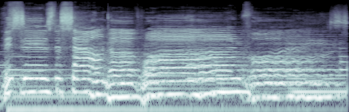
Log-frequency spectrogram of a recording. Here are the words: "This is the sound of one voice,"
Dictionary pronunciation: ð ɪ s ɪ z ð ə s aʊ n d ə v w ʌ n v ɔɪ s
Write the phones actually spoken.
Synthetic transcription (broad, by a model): ð ɪ s ɪ z ð ə s aʊ n d ə v w ʌ n v ɔɪ s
